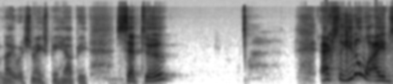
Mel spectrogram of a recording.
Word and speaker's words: Sept: And they were pronouncing it Sept Septur, like pronouncing Set with the P.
